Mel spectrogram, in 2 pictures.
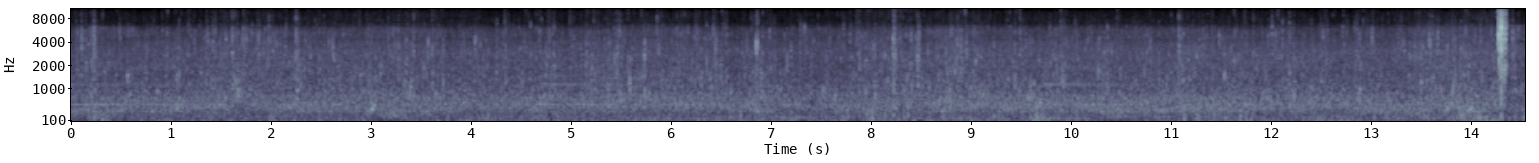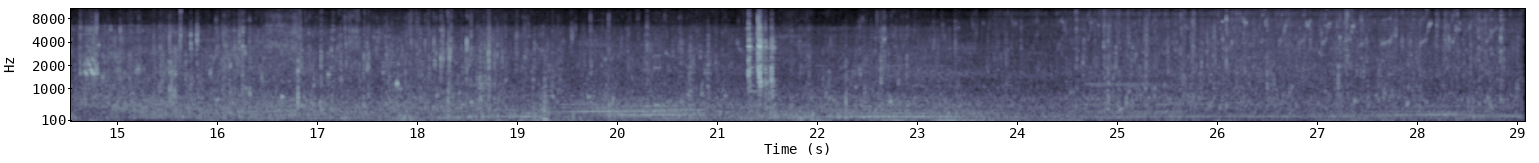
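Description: Wind on the microphone and water at the rocks as a steady low rush. Two sharp clicks come about 14 and 21 seconds in, the first as the spinning reel's spool is handled. In the second half a low wavering hum comes and goes.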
